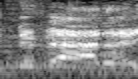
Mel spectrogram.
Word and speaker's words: Nevada: Nevada, you ain't got to go with thousands of proud, hard-working American patriots, and that's what you are.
